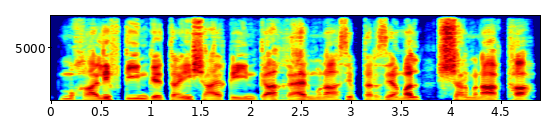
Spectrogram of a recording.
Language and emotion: Urdu, disgusted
